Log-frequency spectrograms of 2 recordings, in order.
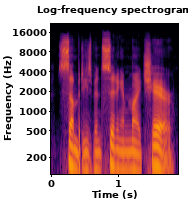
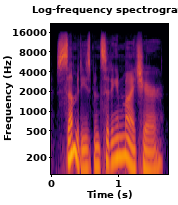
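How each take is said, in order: First: Low, gruff papa bear voice; big bear finding his chair used, low growl. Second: Said in the usual way. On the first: A narrator's reading. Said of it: "the big bear growled". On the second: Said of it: "The middle-sized bear said".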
